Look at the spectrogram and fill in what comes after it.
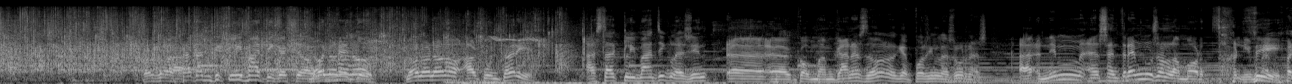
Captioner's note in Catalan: aplaudiments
